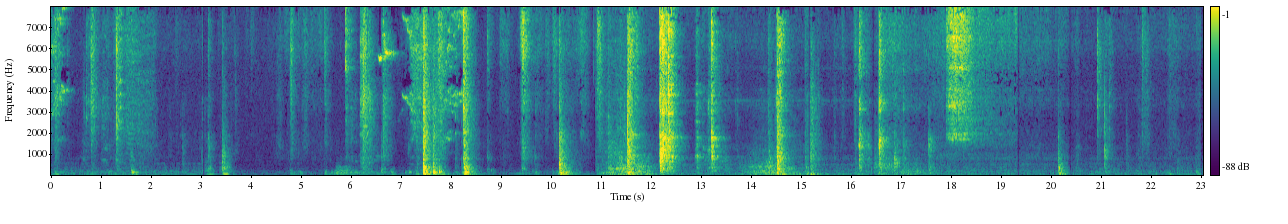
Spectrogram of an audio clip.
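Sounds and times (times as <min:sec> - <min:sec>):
cabinet door and drawer shutting: 0:14.1 - 0:15.3.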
